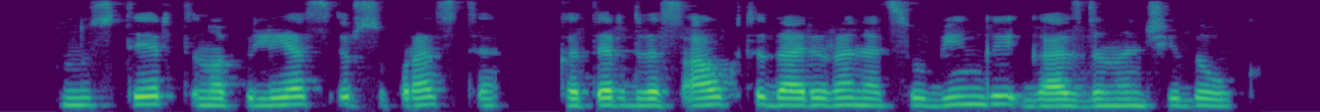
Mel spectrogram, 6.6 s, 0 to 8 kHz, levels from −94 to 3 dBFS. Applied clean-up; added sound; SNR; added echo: none; none; none; none.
